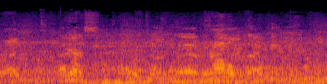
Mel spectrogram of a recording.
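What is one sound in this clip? A middle-aged man laughs close by.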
